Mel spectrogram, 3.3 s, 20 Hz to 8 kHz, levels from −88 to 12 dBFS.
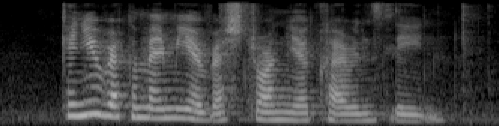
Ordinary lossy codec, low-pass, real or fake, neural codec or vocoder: AAC, 32 kbps; 7.2 kHz; real; none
